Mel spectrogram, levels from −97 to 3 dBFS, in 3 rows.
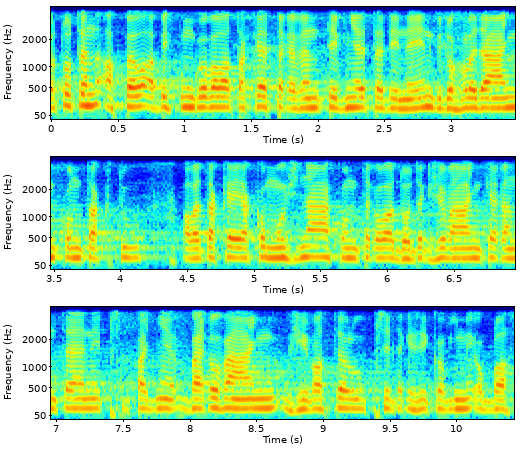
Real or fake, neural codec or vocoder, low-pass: real; none; 3.6 kHz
